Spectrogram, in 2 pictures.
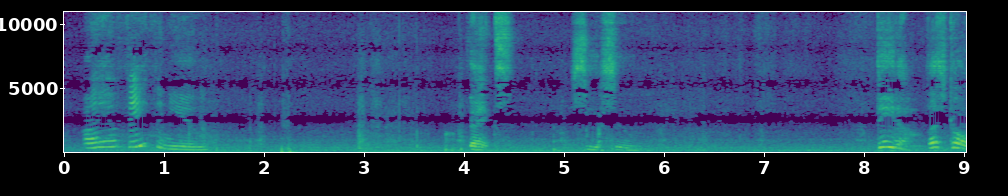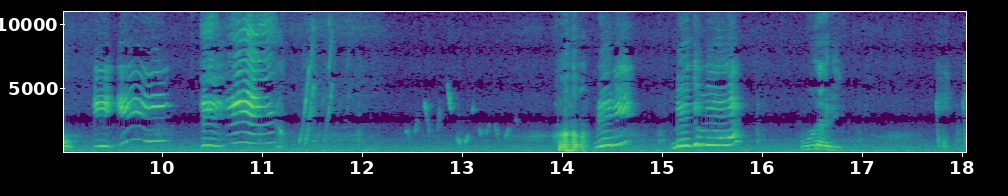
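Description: Video game sound effects and chirpy character noises play from a television speaker.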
